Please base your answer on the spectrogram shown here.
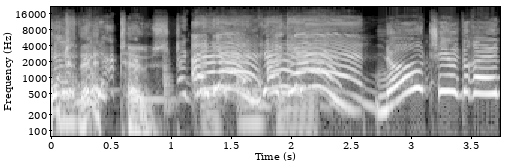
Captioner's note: children calling out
